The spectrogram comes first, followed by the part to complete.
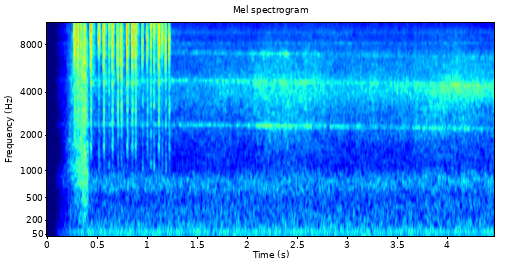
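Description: Steady low drone and rushing noise of a jet airliner in flight, with a quick run of fast ticks in the first second.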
